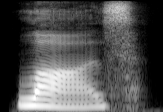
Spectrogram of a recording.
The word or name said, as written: laws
